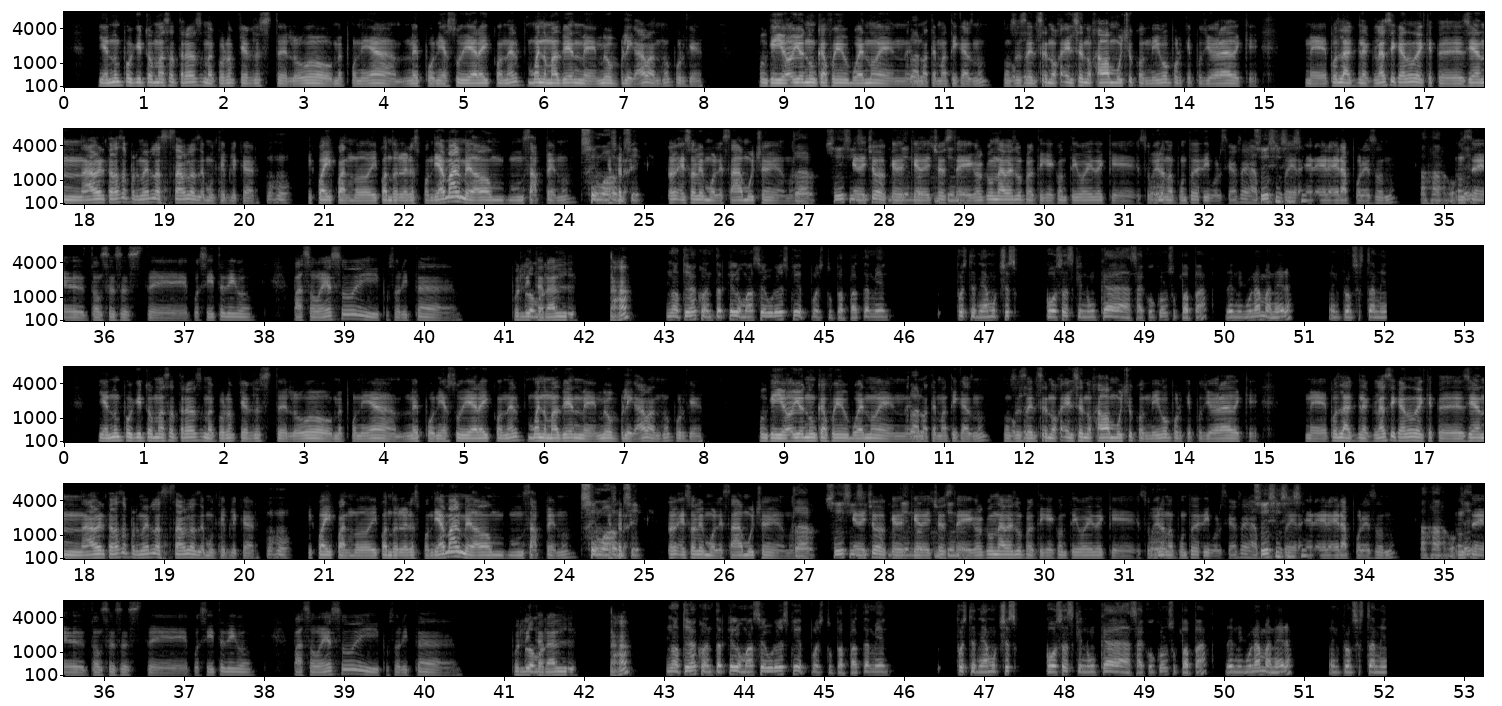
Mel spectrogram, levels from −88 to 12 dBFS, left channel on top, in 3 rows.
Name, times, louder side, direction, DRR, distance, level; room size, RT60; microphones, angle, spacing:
voice 1, 0.4-8.0 8.7-14.9 15.5-20.2 20.9-24.1 24.6-24.7 25.3-26.9 27.6-32.7 33.0-34.4 35.1-37.8 38.4-40.4 41.1-41.9 42.3-42.6, left 1 dB, 25° left, 3.7 m, -32 dB
voice 2, 24.2-24.9 26.8-29.0 31.3-31.6 32.6-33.3 34.7-35.4 41.2-41.5 43.0-45.8 46.7-47.4 47.8-50.8 51.3-52.0, right 1 dB, 15° right, 3.2 m, -34 dB
open air
head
